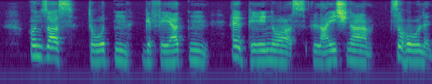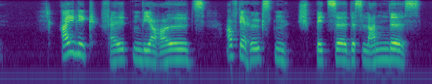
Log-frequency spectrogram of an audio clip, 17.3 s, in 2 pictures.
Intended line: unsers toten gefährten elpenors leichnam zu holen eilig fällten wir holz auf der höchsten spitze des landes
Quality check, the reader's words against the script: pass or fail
pass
